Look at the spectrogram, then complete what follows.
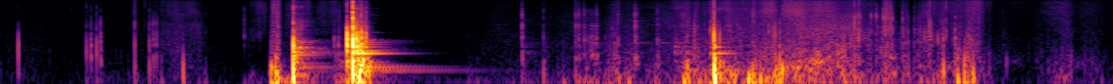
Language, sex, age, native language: Icelandic, male, 10, Icelandic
